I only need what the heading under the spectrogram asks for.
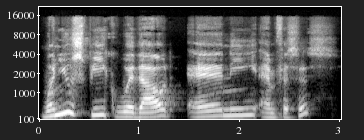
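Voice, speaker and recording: Male Arabic tutor, high-ish voice, patient, one-on-one lesson, repeats and drills examples. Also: animated, a little mellow. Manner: patient, repeats key points, acts out quick example arguments. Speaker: Arabic teacher.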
